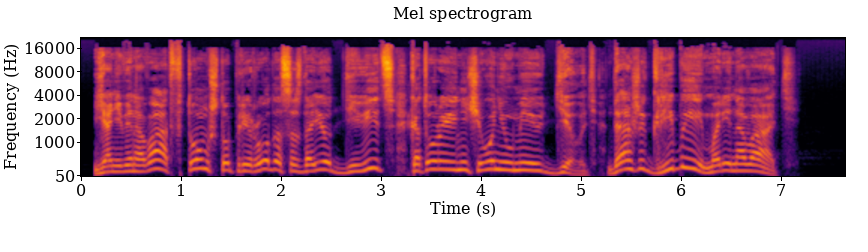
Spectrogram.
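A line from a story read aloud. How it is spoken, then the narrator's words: Angry shouting. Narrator (Russian): писатель Катин кричал на нее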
